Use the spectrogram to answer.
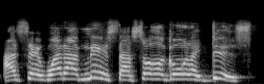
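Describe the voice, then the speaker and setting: A man's voice: very high-pitched, normal speed, fairly bright tone, dry recording. A man co-hosting a casual podcast, laid-back, chiming in and asking questions. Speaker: podcast co-host.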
